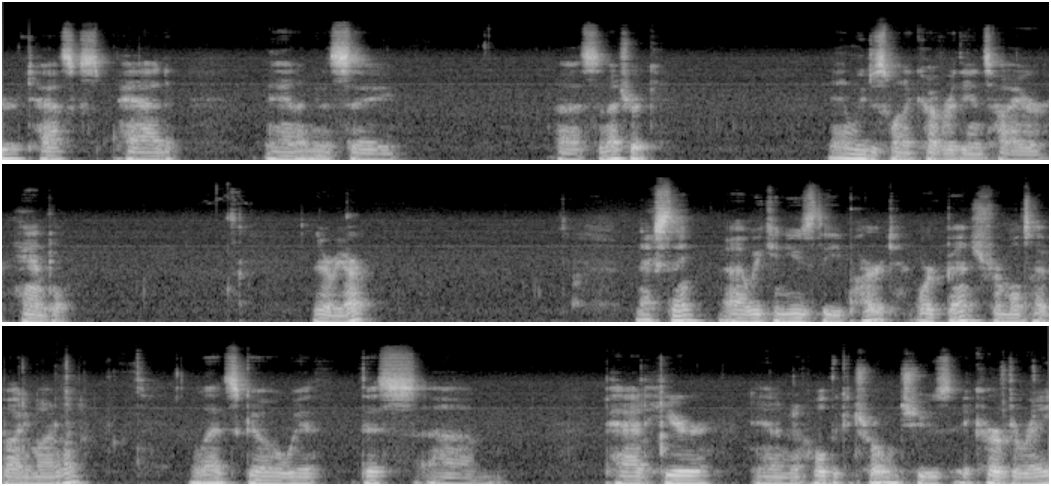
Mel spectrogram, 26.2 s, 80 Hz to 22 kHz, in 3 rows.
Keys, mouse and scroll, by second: 0.6 click, 2.3 click, 4.4 click, 4.9 click, 5.8-10.0 drag, 10.2 scroll down 1, 10.6 middle click, 10.7-11.7 right drag, 11.8 scroll up 1, 13.0 click, 15.7-17.1 drag, 18.6 click, 19.3 scroll down 1, 21.1 click, 24.5 ctrl+click.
